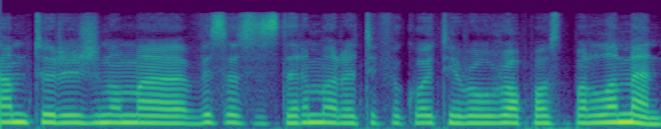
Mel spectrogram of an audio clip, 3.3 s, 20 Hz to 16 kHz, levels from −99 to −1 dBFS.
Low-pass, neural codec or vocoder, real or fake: 10.8 kHz; codec, 16 kHz in and 24 kHz out, 0.9 kbps, LongCat-Audio-Codec, four codebook decoder; fake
